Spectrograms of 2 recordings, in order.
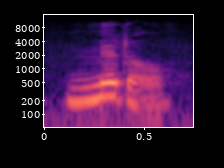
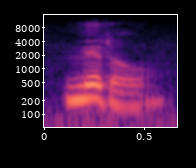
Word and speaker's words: middle: on the first part it ends in an e but the final sound is an l sound because the E is silent it's especially important in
